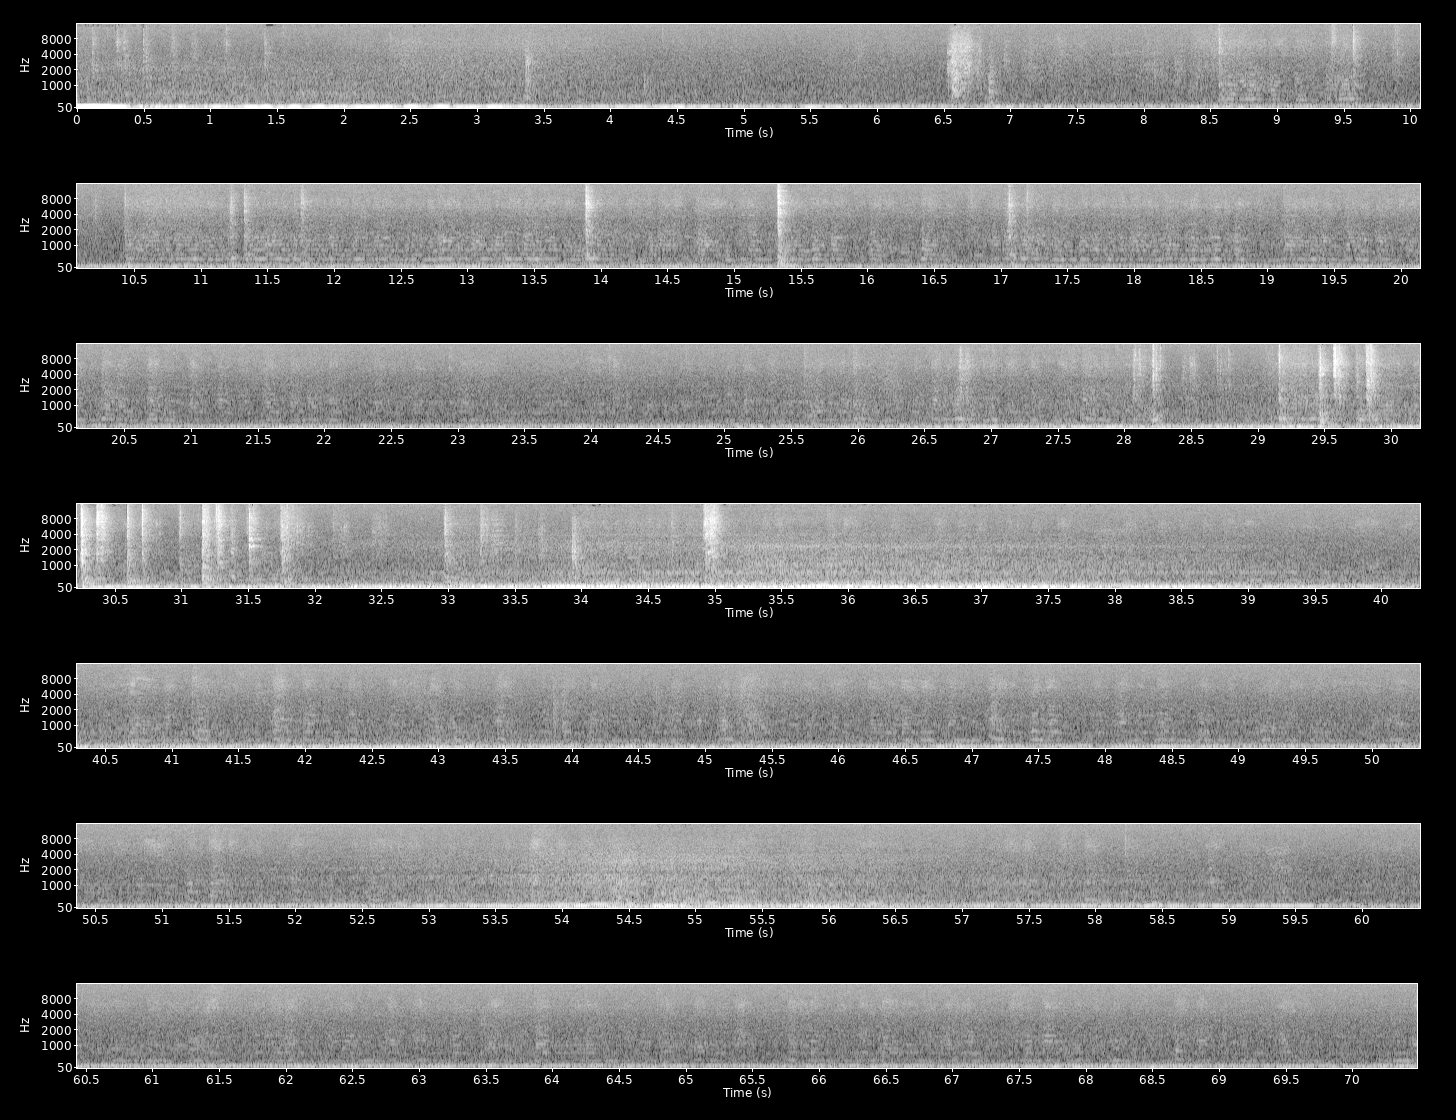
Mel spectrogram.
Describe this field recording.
mosquito voando de noite dentro de casa. Fly at home. Night.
